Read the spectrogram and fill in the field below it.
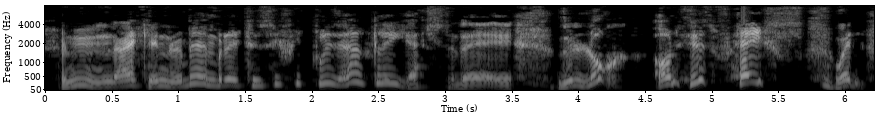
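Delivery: put-on an old man savouring yesterday; high, misty-eyed old voice; reminiscing old wizard. A narrator's reading. Poons reminiscing again.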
